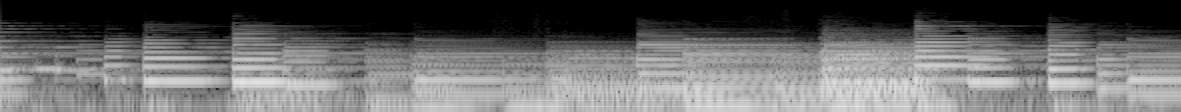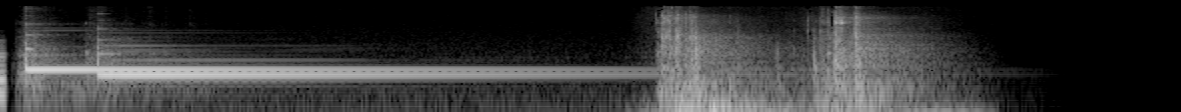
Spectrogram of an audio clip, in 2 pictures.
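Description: Piano music, then an electric two-tone doorbell chime: a ding-dong that rings out and fades over about two seconds. Near the end come two short thuds about half a second apart.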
